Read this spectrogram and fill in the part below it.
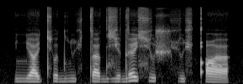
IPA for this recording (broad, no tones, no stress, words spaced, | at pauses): ʎacʰʊdʎuç tadʑɪd ɛ ɕuʃçoçqʼa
